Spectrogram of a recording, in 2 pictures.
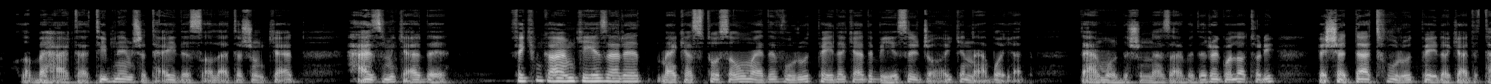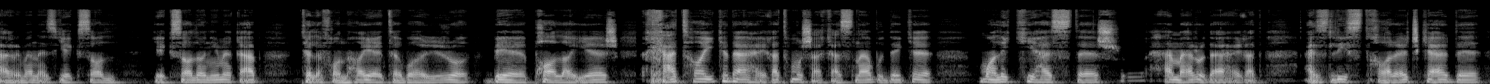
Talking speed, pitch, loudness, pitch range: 135 wpm, 105 Hz, -22 LUFS, 95-120 Hz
